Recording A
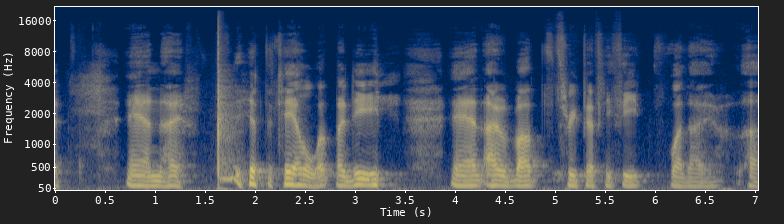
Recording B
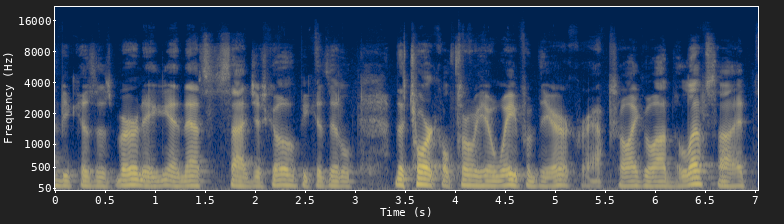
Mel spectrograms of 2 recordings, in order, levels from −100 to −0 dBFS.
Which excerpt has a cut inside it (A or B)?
A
